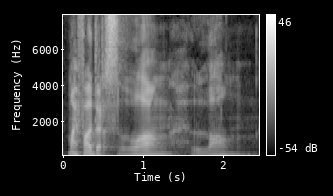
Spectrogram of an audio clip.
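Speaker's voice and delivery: slow, drawn-out dramatic voice; slow theatrical delivery, sinking at the end; dramatic reading. Shown as a demonstration. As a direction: stretch the words out, dramatically slow. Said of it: "in a more dramatic voice".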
